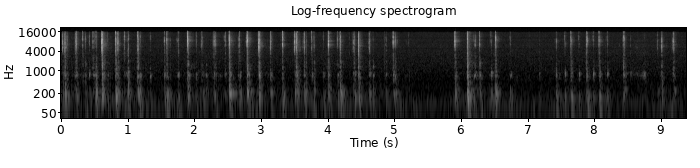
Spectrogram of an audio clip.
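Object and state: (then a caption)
Plastic laptop keyboard. Both hands type with fingertips and long French-manicured nails on the black plastic chiclet keys of a red laptop with a hollow body. About 34 quick, bright clacks with a soft low thump under each come in uneven bursts, with brief pauses near the middle and toward the end. Each tap dies away almost instantly.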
